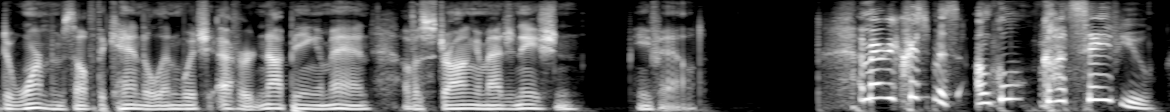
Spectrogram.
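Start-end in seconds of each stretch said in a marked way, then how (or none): 6.4-8.7 high, cheerful cry of the nephew; cheery nephew. Acted. Nephew greeting Scrooge, high and cheery. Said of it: "cried a cheery voice".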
